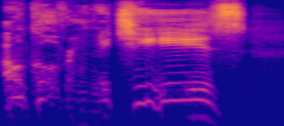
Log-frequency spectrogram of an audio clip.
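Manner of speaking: put-on screaming little-kid voice, high with a rough edge. Retelling how a child called for an uncle all weekend: imitating a child screaming. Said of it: "in her screaming voice".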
